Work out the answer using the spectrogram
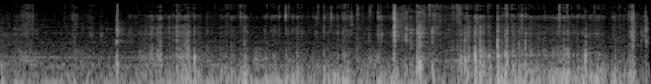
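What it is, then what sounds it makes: Dry bar soap. A metal blade scrapes crunchy shavings off a solid, dry orange bar of soap held in the hand. The sound is a quiet, steady crackling scrape with frequent sharp, dry clicks and crunches over a low rustle.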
